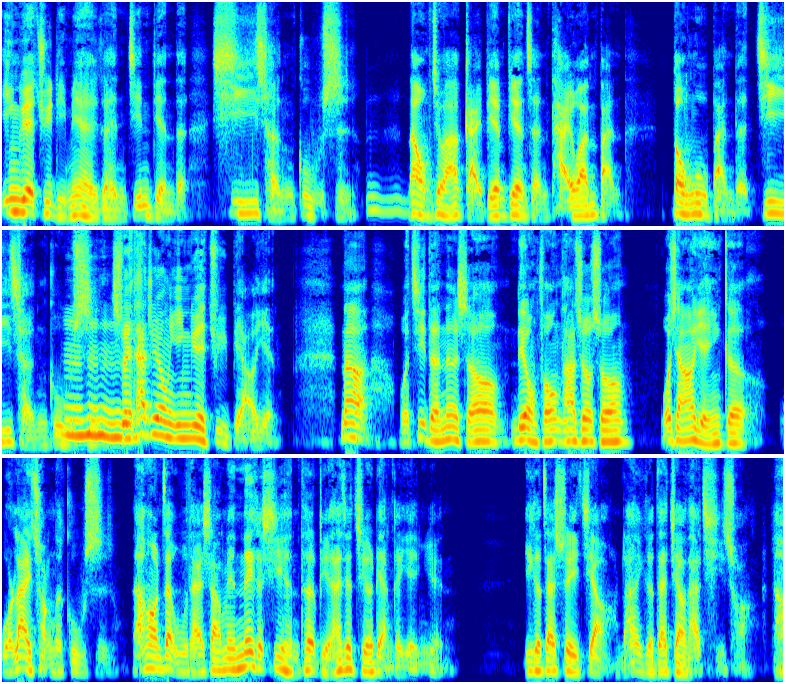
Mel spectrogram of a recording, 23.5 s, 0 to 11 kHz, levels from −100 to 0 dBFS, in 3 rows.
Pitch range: 105-140 Hz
